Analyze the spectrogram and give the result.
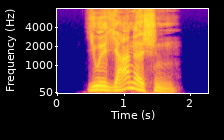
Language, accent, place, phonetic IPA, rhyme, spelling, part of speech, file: German, Germany, Berlin, [juˈli̯aːnɪʃn̩], -aːnɪʃn̩, julianischen, adjective, De-julianischen.ogg
- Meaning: inflection of julianisch: 1. strong genitive masculine/neuter singular 2. weak/mixed genitive/dative all-gender singular 3. strong/weak/mixed accusative masculine singular 4. strong dative plural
